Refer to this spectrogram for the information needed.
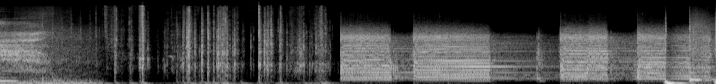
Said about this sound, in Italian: Ma prima, sigla!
